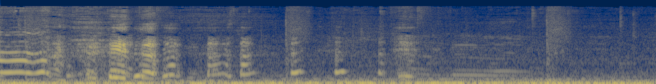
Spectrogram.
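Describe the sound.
Steady low rumble of road and engine noise inside a moving car being driven, continuous throughout, with people talking and laughing over it.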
